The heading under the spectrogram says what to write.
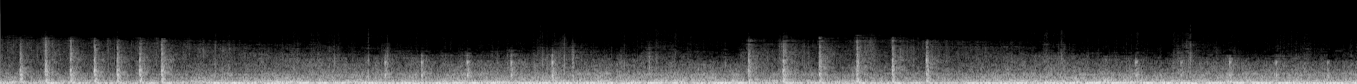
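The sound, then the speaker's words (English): A series of sharp metallic knocks rings out as someone taps on a main bunker hatch: a quick cluster at first, then more irregular taps after a pause, over a constant low rumbling background. “I'll tap on the hatch.”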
